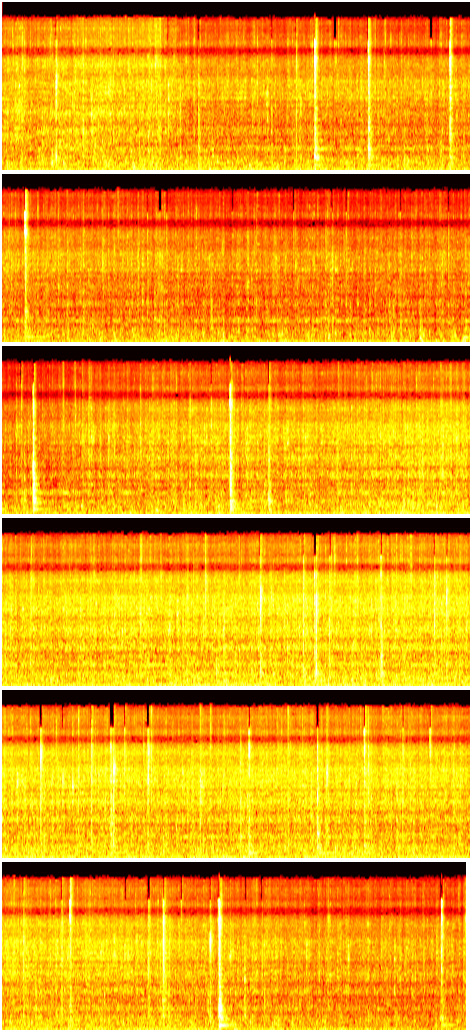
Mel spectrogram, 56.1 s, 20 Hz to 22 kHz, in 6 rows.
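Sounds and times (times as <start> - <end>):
hailstones cracking: 0.0 - 56.0
rain and hail falling: 0.0 - 56.0.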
